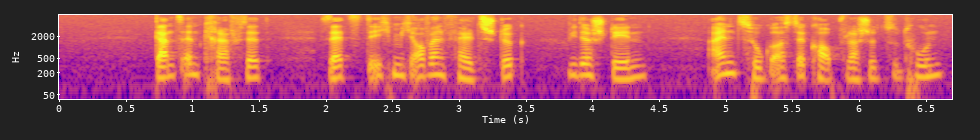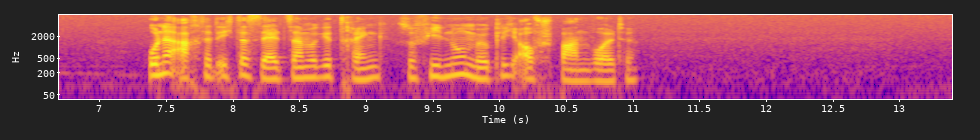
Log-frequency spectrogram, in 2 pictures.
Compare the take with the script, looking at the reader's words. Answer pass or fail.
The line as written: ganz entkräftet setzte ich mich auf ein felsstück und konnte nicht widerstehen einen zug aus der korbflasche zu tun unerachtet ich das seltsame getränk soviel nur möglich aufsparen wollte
fail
